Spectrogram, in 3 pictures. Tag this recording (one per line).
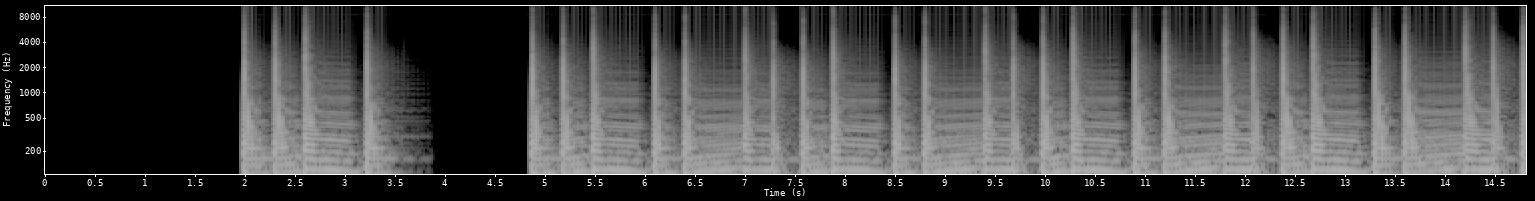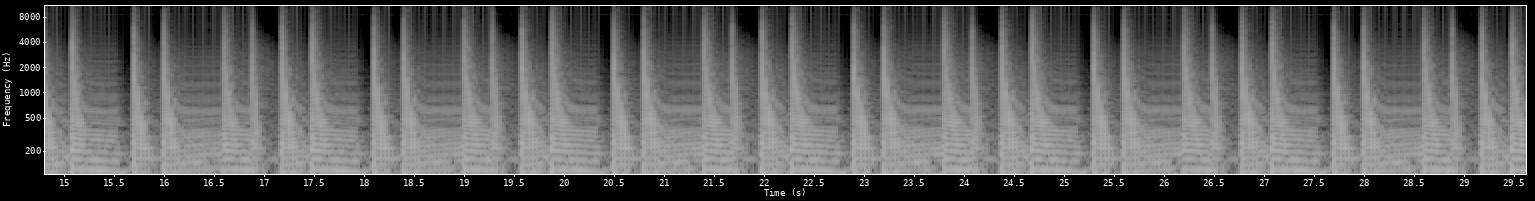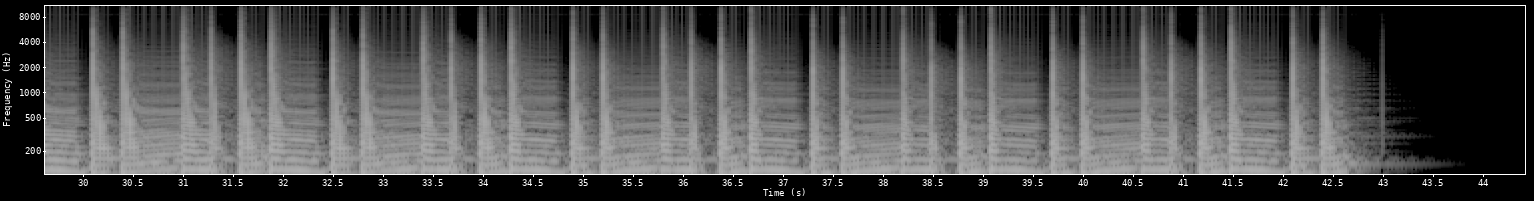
android
automation
conveyor
droid
interface
machine
Marche
music
opz
robot
robotic
transporter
